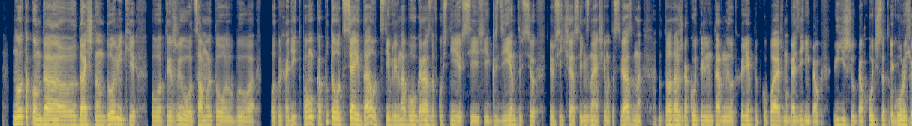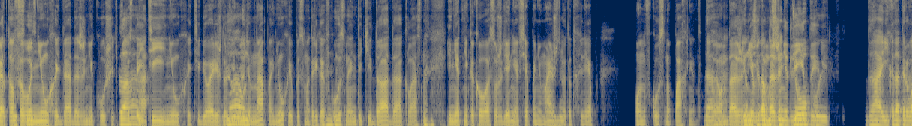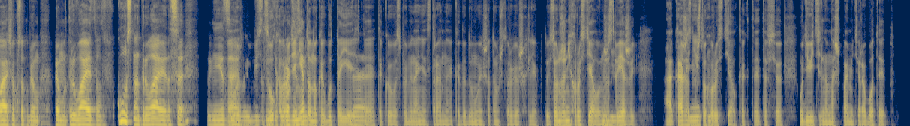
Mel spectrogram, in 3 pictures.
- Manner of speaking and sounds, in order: chuckle; chuckle; tapping; other background noise
- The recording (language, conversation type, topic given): Russian, podcast, Какое блюдо из детства было для тебя самым любимым?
